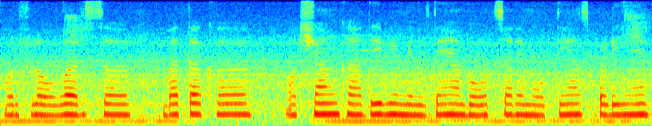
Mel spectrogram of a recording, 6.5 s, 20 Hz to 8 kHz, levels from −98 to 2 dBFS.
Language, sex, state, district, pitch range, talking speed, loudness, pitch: Hindi, female, Punjab, Fazilka, 205-215 Hz, 130 wpm, -16 LUFS, 210 Hz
